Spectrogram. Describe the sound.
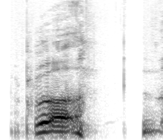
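A single loud, drawn-out burp after drinking a carbonated drink, lasting about half a second, deep and voiced, followed after a short pause by the start of a voice speaking.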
